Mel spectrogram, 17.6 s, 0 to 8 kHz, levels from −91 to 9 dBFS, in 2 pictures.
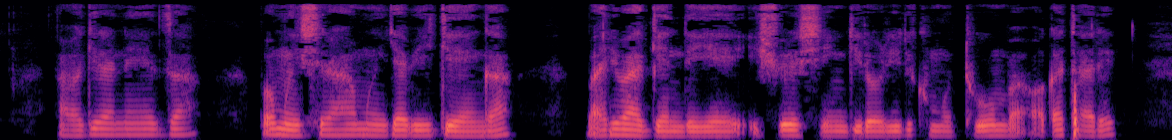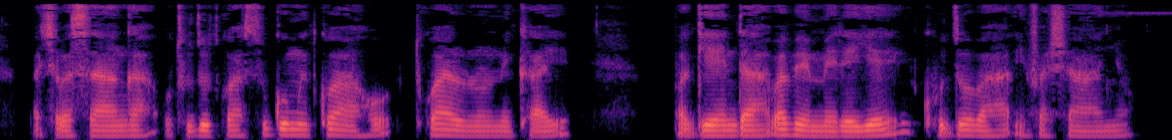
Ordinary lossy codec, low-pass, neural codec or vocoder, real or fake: MP3, 32 kbps; 7.2 kHz; none; real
